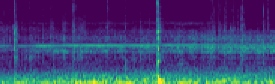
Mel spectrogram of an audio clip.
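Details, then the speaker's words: Toyota Highlander while driving; a chassis-ear listening device pinpoints a steady high whine from the worn rear differential rather than the axle bearings, with the whine louder on both sides of the differential. "and lo and behold I can hear it whining a lot louder when it's on number three and I'll switch it to number four and number four is whining even louder listen to this"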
